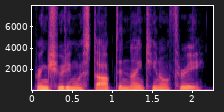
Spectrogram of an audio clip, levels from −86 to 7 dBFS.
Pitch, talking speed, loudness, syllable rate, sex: 130 Hz, 210 wpm, -18 LUFS, 5.6 syllables/s, male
